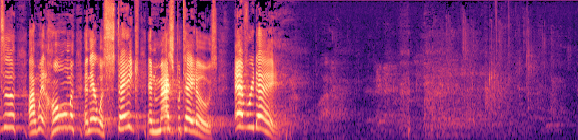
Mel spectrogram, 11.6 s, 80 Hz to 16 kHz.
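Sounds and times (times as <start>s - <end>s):
speech: 0.2s - 5.8s
laughter: 7.3s - 10.5s
audience applauding: 8.5s - 11.5s.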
